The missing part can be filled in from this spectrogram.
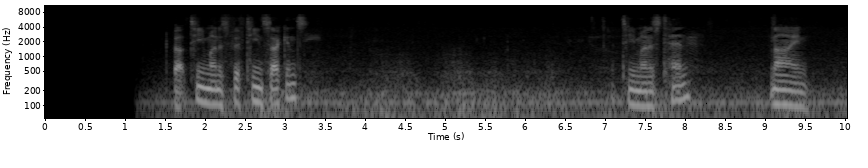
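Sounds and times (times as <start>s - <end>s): low rumble with faint hiss: 1.2s - 10.0s.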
